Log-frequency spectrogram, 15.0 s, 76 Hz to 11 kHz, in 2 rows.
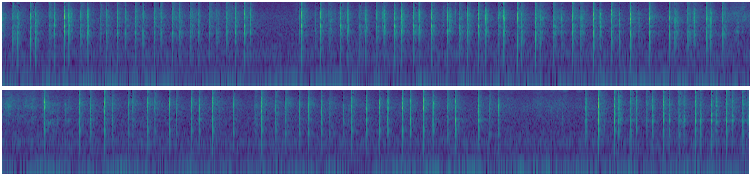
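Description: A small, hollow, purple plastic deodorant-style bottle with a white label is held in both hands near a 3Dio microphone ear and tapped rapidly with fingertips and nails. The result is a fast, steady stream of dry, clicky plastic taps with bright edges and almost no ring, centered around 1 kHz. A constant low rumble runs underneath throughout.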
